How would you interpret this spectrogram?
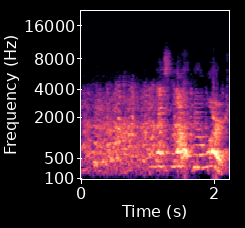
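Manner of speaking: high, loud, frantic rant; exasperated rant. Retold or imitated. Boyfriend panicking at his happy girlfriend, loud high rant. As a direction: fire it back in a panicked outburst. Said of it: "I'm like".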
